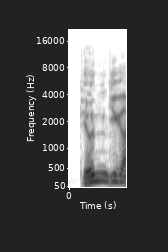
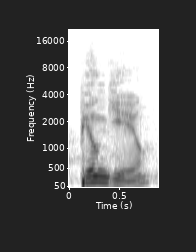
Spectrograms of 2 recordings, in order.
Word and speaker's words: 병기: 발음 잘하셔야 돼요. 이응자 발음입니다. 변기가 아니라 병기예요.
